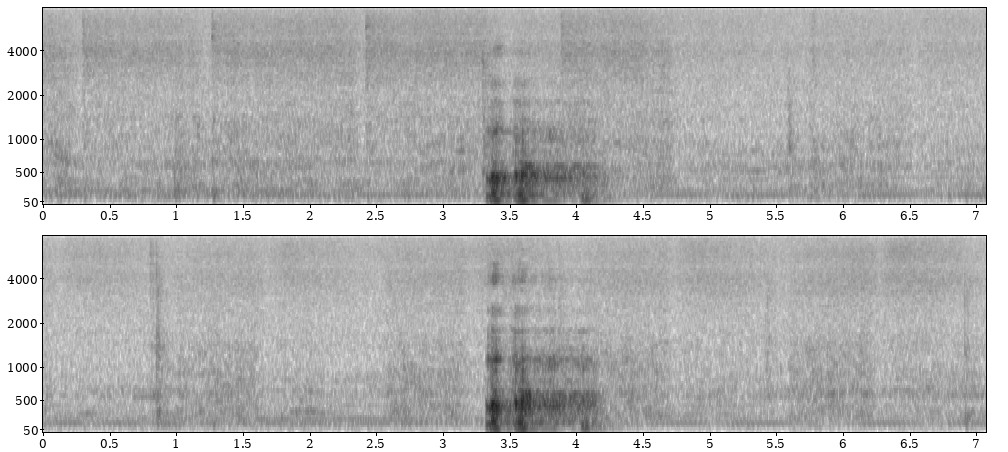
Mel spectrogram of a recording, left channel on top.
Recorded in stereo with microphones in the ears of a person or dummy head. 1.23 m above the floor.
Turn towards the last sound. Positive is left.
turn(degrees=-85)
